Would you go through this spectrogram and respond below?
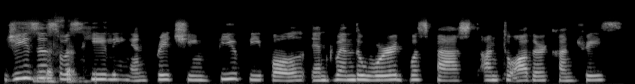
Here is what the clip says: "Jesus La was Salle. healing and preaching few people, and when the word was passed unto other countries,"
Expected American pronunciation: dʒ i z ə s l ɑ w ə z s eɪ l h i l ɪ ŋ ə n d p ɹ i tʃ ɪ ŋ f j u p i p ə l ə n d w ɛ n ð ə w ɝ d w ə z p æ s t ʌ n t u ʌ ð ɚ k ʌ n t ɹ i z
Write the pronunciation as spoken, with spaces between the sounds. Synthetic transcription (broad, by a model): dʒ i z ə s w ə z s h i l ɪ ŋ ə n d p ɹ i tʃ ɪ ŋ f j u p i p ə l ə n d w ɛ n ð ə w ɝ d w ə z p æ s t ʌ n t u ʌ ð ɚ k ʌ n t ɹ i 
